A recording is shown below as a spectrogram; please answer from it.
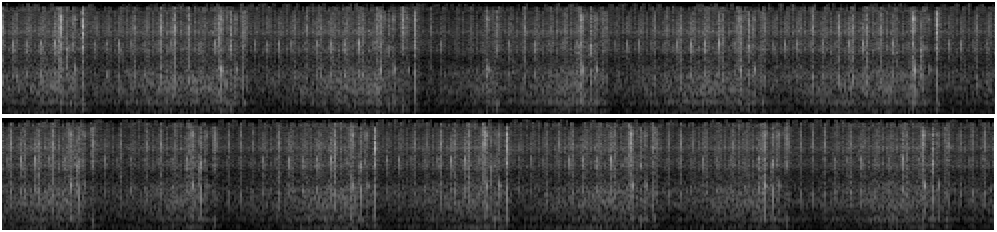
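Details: Enjomor hit-and-miss model engine running with highway, traffic and chatting noise around it: sharp firing burst about every second and a half, then a coast that slowly builds. An even, healthy cycle; it ran very nicely.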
